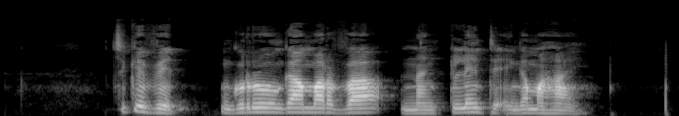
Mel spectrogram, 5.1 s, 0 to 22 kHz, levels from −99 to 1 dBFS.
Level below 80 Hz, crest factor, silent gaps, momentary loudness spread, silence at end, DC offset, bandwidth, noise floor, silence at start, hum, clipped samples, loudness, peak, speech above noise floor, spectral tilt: -72 dBFS; 22 dB; none; 15 LU; 0.75 s; under 0.1%; 8.4 kHz; -78 dBFS; 0.85 s; none; under 0.1%; -25 LUFS; -6 dBFS; 53 dB; -7 dB/octave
